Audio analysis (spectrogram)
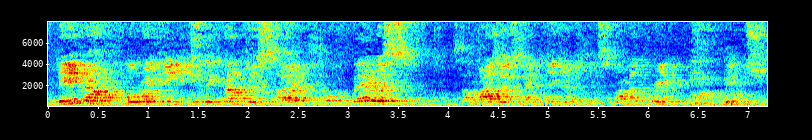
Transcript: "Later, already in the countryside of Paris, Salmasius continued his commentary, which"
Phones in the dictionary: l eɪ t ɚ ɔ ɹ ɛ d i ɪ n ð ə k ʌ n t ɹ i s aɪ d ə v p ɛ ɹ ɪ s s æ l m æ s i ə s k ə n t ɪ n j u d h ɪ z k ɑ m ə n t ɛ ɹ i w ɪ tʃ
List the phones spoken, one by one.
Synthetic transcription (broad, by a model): l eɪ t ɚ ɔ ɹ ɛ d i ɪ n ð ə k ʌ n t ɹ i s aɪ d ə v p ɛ ɹ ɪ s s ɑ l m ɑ i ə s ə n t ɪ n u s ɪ s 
